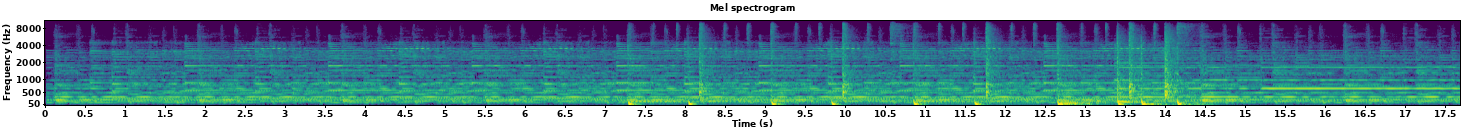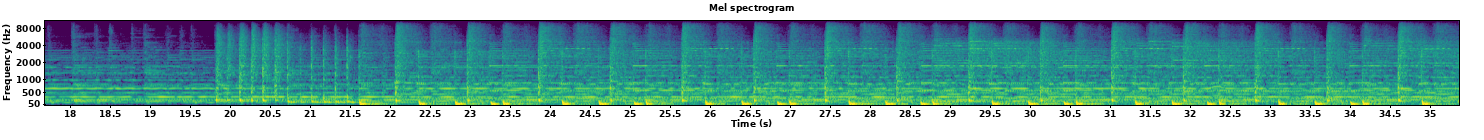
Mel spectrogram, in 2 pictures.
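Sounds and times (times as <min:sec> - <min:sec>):
login background music: 0:00.0 - 0:35.3.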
